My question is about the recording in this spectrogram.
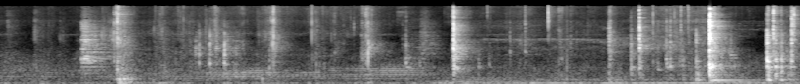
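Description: Scattered light knocks and clicks of hands and parts being handled on a generator frame, with a low steady hum starting about halfway through.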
